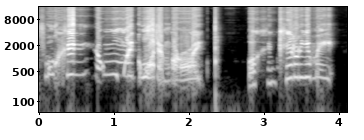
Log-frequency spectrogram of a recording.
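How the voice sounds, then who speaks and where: A put-on character voice at extremely high pitch delivers a Liverpool accent at a moderate pace. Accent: Liverpudlian. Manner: aggressive, threatening.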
